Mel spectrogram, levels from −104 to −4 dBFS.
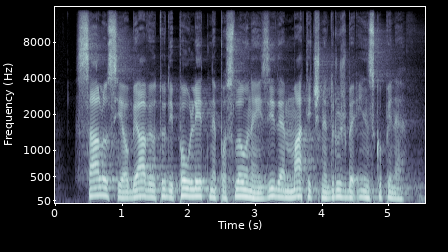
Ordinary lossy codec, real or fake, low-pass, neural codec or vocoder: none; real; 14.4 kHz; none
